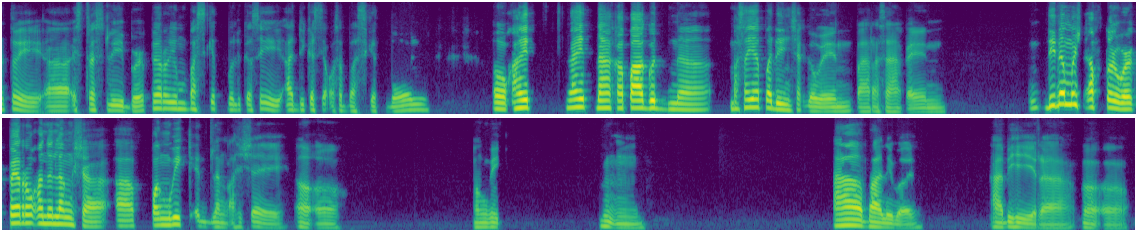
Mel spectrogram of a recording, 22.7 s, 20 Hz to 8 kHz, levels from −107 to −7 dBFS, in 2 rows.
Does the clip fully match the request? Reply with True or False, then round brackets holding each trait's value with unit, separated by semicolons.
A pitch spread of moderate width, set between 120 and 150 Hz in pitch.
False (7.3 semitones; 140 Hz)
